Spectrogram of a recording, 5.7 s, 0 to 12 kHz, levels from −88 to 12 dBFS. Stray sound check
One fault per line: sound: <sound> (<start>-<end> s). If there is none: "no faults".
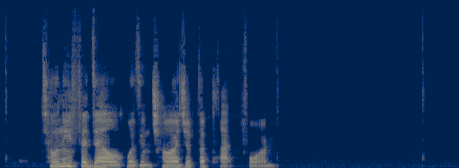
no faults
